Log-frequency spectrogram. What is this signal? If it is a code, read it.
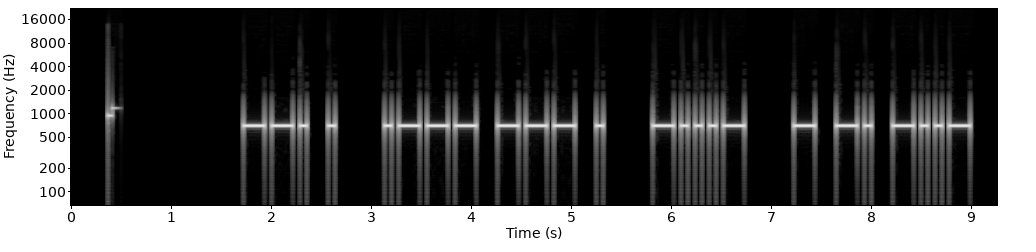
Morse code, heard as a keyed tone, about 17 wpm, 700 Hz. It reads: GE JOE <BT> TNX
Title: Common QSO Phrases Encore 17wpm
